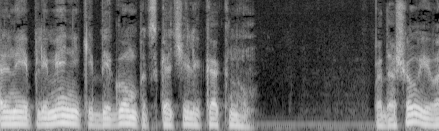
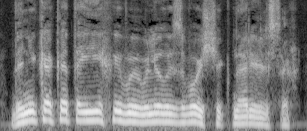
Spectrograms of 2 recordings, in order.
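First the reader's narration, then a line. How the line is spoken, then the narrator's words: Cheerful announcement. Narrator (Russian): объявил весело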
